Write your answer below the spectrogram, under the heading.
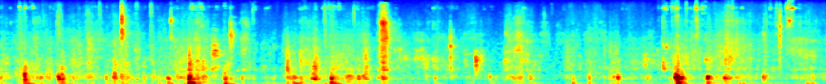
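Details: Two puppies, Macky and Remy, playing together indoors in a small room; bursts of snorts, whimpers and panting come in quick irregular clusters, with scuffling and thumps between them.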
